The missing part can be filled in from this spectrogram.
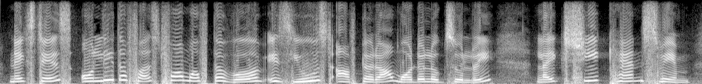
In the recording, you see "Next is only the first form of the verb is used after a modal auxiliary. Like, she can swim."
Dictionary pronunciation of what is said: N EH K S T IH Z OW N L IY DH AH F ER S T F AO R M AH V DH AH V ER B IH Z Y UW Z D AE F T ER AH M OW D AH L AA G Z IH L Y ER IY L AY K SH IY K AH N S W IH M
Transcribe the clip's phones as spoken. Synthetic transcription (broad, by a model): N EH K S T IH Z OW N L IY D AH F ER S T F AO R M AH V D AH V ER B IH Z Y UW Z D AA F T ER AH M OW D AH L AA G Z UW L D IY L AY K SH IY K AH N S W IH M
